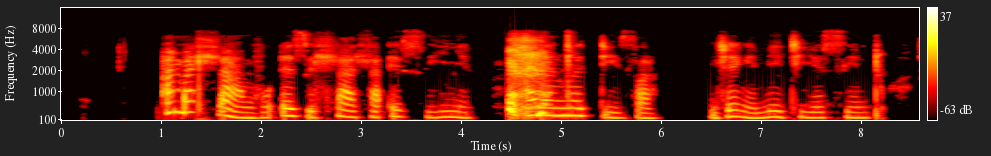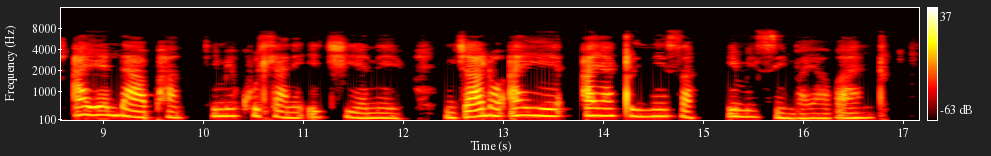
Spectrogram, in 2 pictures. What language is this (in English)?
North Ndebele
